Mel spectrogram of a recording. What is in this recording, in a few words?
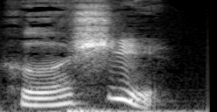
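"he2shi4", Mandarin Chinese; 合适; ぴったりしている、適当である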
